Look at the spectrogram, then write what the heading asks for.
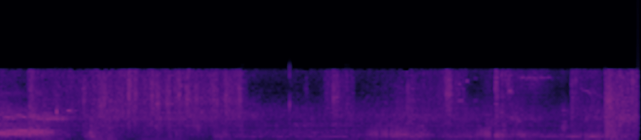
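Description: A muscle car races in Need for Speed Payback, its engine revving and shifting through gears, with tires squealing and the car rushing past, steady and fairly close.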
